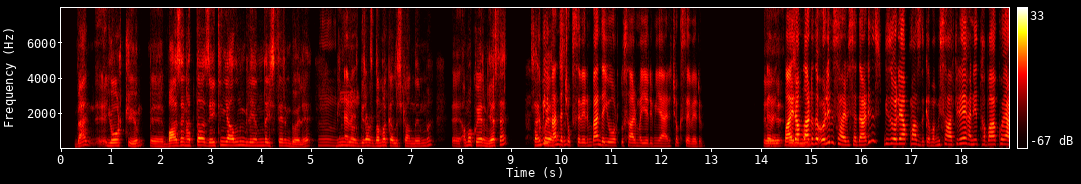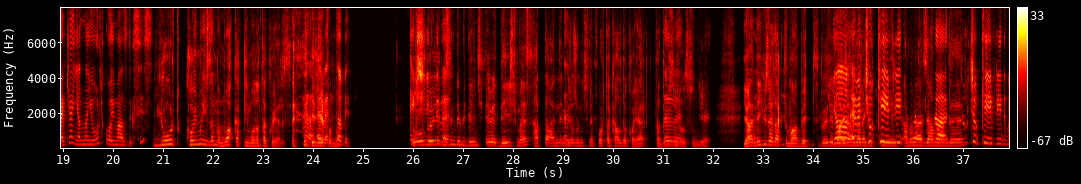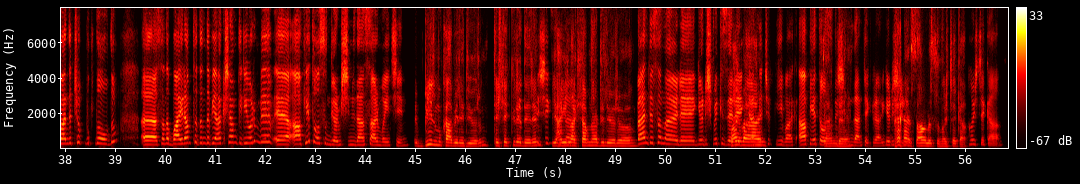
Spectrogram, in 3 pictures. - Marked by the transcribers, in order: other background noise; chuckle; unintelligible speech; tapping; chuckle
- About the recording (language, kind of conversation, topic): Turkish, unstructured, Bayramlarda en sevdiğiniz yemek hangisi?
